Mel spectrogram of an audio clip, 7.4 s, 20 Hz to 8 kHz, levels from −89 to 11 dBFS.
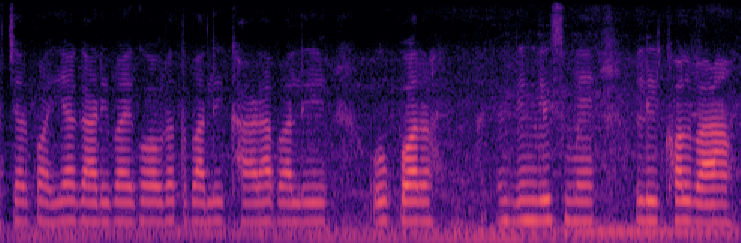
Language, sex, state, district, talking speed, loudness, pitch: Bhojpuri, female, Uttar Pradesh, Deoria, 115 wpm, -29 LUFS, 195 Hz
